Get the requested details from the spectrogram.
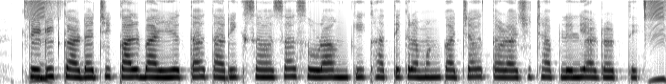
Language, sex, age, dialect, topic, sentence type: Marathi, female, 18-24, Varhadi, banking, statement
